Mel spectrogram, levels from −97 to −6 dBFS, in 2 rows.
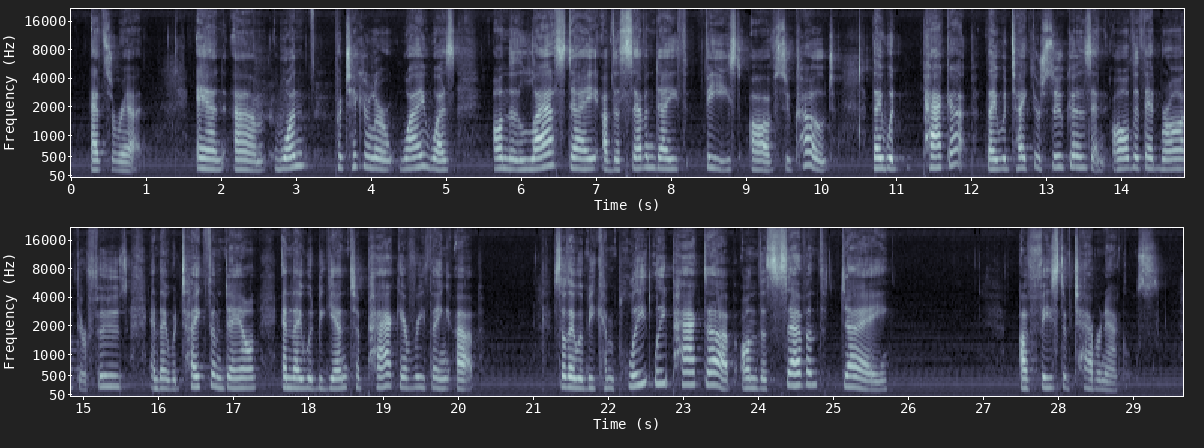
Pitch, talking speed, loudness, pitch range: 220 Hz, 130 wpm, -31 LUFS, 195-245 Hz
